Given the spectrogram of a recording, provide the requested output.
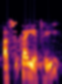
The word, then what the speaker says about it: aseity: It's pronounced aseity, if you've never seen it before.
